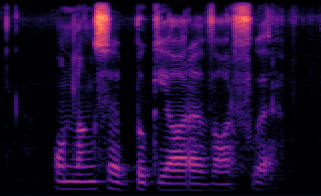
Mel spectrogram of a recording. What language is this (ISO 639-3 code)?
afr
